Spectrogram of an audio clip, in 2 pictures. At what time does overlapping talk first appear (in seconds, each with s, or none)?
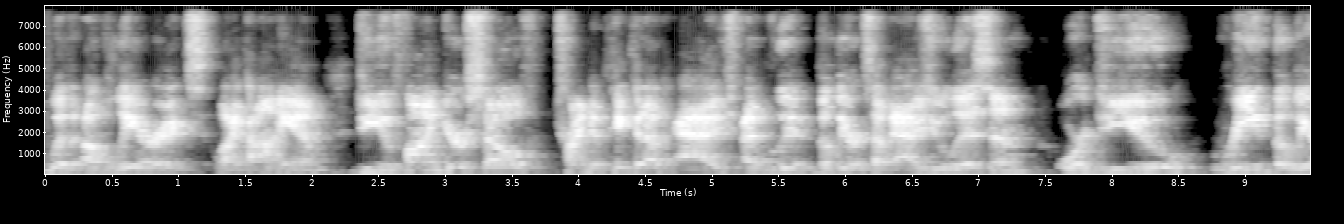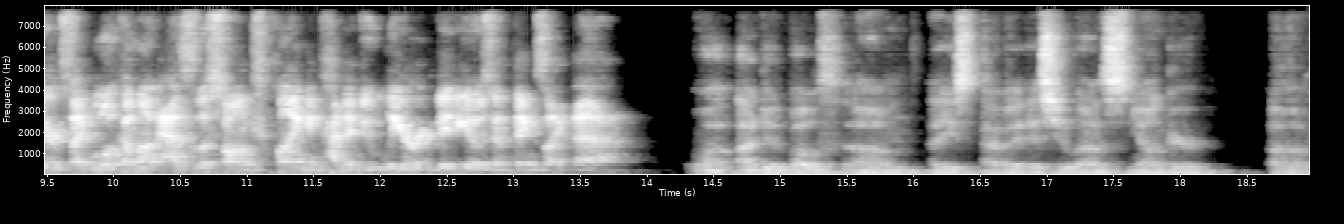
none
